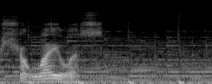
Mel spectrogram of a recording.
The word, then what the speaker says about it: Chehalis: That's how you pronounce it. At that mural right there, Chehalis.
